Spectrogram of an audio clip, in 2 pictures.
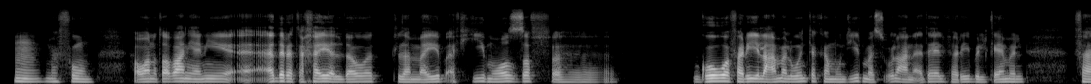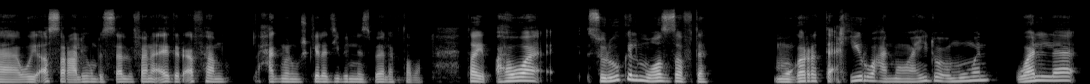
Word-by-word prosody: إمم، 135 -2 -1
مفهوم. 135 -2 -3 0.4
هو 125 +2 +3
أنا 130 -1 0
طبعًا 140 +3 +4
يعني 130 0 -1
أ - - -4
قادر 140 +2 +5
أتخيّل 135 -2 +3
دوّة، 130 +2 -1 0.2
لمّا 115 -2 0
يبقى 130 +3 -1
في 145 0 -7
موظّف 140 +1 -1 1.4
جوّه 145 +4 +7
فريق 135 0 +3
العمل 130 +1 +3
وأنت 135 +2 -1
كمدير 125 +1 -4
مسؤول 115 +3 -4
عن 115 -4 -1
أداء 130 0 -2
الفريق 125 -1 -4
بالكامل، 120 +1 -3 0.5
ف - - -6 0.2
ويأثّر 115 -1 +1
عليهم 130 +4 -1
بالسلب. 125 +1 -2
فأنا 130 +1 -1
قادر 135 0 +1
أفهم 130 -1 -3 0.3
حجم 130 +1 -3
المشكلة 130 +1 -2
دي 130 +2 -7
بالنسبة 125 -2 -3
لك 115 -2 -9
طبعًا. 105 0 -10 0.4
طيب، - - +3
هو 165 +2 +5 0.4
سلوك 170 +9 +2
الموظّف 155 - +2
ده، 125 -1 -2 0.6
مُجرّد 140 +6 +2
تأخيره 170 +3 -1
عن 135 -2 -3
مواعيده 135 +6 -3
عمومًا، 160 +7 -1 0.3
والّا 180 +7 +3
أ - - -7
130 Hz, 135 wpm, -24 LUFS, 125-145 Hz, 1.4 s, جوّه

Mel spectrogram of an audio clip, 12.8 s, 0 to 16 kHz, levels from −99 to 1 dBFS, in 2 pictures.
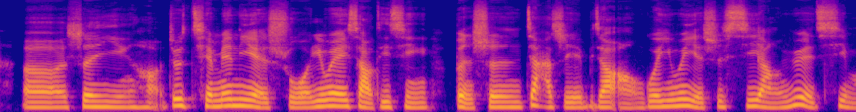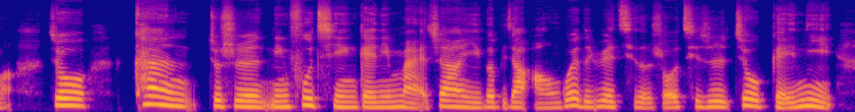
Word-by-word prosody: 呃， 170 0 0
声 185 +2 +2
音 175 -1 -2
哈。 170 +1 -5
就 220 - +4
前 200 -1 0
面 215 +2 +4
你 220 - +4
也 190 -5 +3
说， 165 +1 -2
因 195 +3 +2
为 205 -1 +5
小 170 - +3
提 175 +3 -2
琴 165 -2 -4 0.2
本 185 -5 +4
身 175 +4 0
价 170 - 0
值 165 -1 -4
也 165 - -1
比 185 - -10
较 175 -2 +3
昂 150 +1 -3
贵， 185 +2 +1
因 195 - +1
为 215 +1 +3
也 170 -5 0
是 180 +4 -6
西 200 +3 -3
洋 170 -3 0
乐 240 -2 +2
器 190 +4 -5
嘛。 155 -3 -7 0.3
就 225 -3 +4 0.3
看， 255 -9 +4
就 200 - 0
是 185 -1 +1
您 180 +1 -1
父 230 +5 +2
亲 180 -5 -2
给 170 -1 0
您 175 +1 -2
买 165 -4 -1
这 205 - -2
样 185 -2 +2
一 165 -1 -4
个 175 +2 -1
比 165 -2 -12
较 170 - 0
昂 155 +1 -5
贵 220 +3 +1
的 180 - -3
乐 185 0 -2
器 180 0 -11
的 160 -2 -5
时 155 - -10
候， - - -1
其 175 +1 -8
实 180 +1 -1
就 220 -1 +1
给 170 -4 -2
你， 195 -4 +1
180 Hz, 290 characters per minute, -22 LUFS, 170-200 Hz, 0.3 s, 为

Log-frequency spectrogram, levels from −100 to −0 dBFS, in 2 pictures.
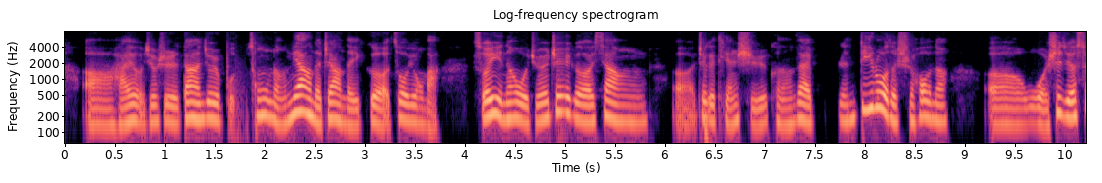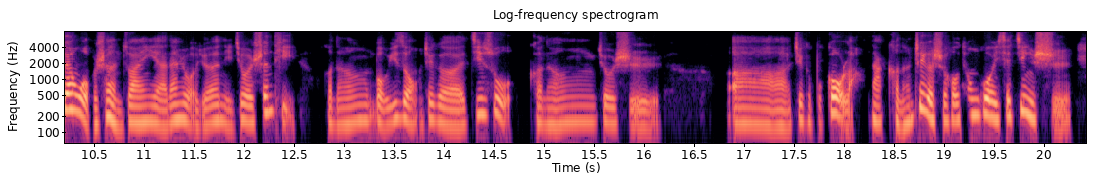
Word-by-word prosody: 啊， 140 -1 -3
还 140 +2 -1
有 170 - +1
就 160 - -3
是 155 -1 -1
当 185 +5 +4
然 175 -1 +3
就 185 - +2
是 175 - +2
补 - - -9
充 210 0 -1
能 160 -2 -2
量 240 -2 +7
的 150 - +1
这 185 - +2
样 180 -2 +3
的 135 - -1
一 - - -2
个 145 +2 +1
作 180 -3 0
用 150 -4 -3
吧。 125 - -4 0.4
所 195 - +4
以 215 0 +6
呢， 185 -1 +1
我 165 -4 +2
觉 160 - -3
得 180 - +3
这 235 +4 +2
个 165 -5 +2
像， 165 -4 -1 0.2
呃， - - -7
这 190 - -1
个 160 - 0
甜 155 0 -5
食 140 -3 -3
可 155 - -9
能 140 +1 -6
在 165 -3 +2 0.2
人 170 +1 -5
低 270 +8 +2
落 280 -4 +7
的 165 - +1
时 165 +2 -6
候 195 +2 +1
呢， 165 -2 -2 0.4
呃， 140 -1 -3
我 145 -1 -2
是 235 - 0
觉 200 - +2
得， 190 - +6
虽 270 +7 +7
然 270 -2 +7
我 - - +7
不 - - -9
是 195 - +1
很 160 -9 +1
专 155 +3 0
业 155 -2 -2
啊， 130 - -1
但 165 +4 0
是 - - 0
我 155 - -2
觉 140 - -4
得 160 - -1
你， 145 -5 -7
就 165 +7 -1
是， 150 - -3
身 240 - +2
体 270 +2 -8 0.3
可 150 - -5
能 150 +4 -6
某 150 -4 0
一 175 +4 -3
种 185 - +1
这 180 - -2
个 135 -4 0
激 220 +10 -3
素， 215 +1 -1
可 150 - -7
能， 155 +2 -7
就 155 -2 -2
是， 130 -3 -5 0.6
呃， 140 -3 -4
这 170 - -2
个 160 - -10
不 - - -14
够 230 -2 +8
了。 - - +1 0.2
那 165 - 0
可 - - -6
能 145 +5 -4
这 270 +11 +3
个 205 - +7
时 170 - -2
候 170 0 +1
通 215 +4 -3
过 215 -3 +7
一 - - +3
些 195 +3 0
进 220 0 +2
食， 175 - -1
160 Hz, 300 characters per minute, -23 LUFS, 145-185 Hz, 0.6 s, 够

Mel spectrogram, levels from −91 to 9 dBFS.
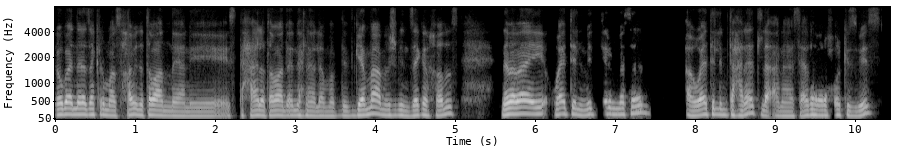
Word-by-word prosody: جو 145 +1 +4
بقى 160 +1 +6
إن 155 - +2
أنا 155 - +5
أذاكر 150 0 0
مع 130 -2 0
صحابي 140 +5 -1
ده 140 - +1
طبعًا 130 -3 +2
يعني 115 0 -4
استحالة 130 +2 -2
طبعًا 130 +2 +1
لأن 130 +1 -2
إحنا 120 -1 -3
لمّا 120 0 -3
بنتجمع 135 +8 +1
مش 135 -2 -3
بنذاكر 130 +1 0
خالص، 150 +7 -2 0.6
إنما 160 +3 +8
بقى 170 +1 +6
إيه 165 0 +2
وقت 160 +1 -1
الmidterm 155 +2 -2
مثلًا 180 +5 -1 0.5
أو 125 -1 +1
وقت 145 +3 +3
الامتحانات، 150 +3 -1
لأ 125 -1 -1
أنا 115 -1 -4
ساعتها 130 +5 -1
باروح 130 -1 0
workspace 140 +7 -3
135 Hz, 190 wpm, -23 LUFS, 125-155 Hz, 0.6 s, إنما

